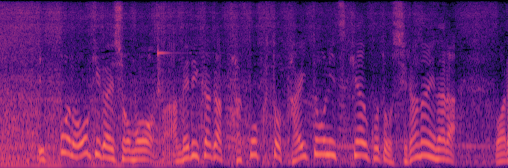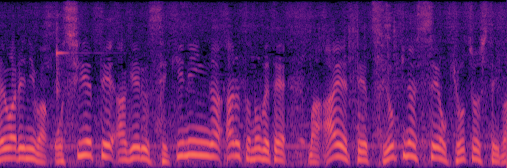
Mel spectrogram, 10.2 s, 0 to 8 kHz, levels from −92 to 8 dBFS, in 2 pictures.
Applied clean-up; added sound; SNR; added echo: none; Piano; 20 dB; none.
